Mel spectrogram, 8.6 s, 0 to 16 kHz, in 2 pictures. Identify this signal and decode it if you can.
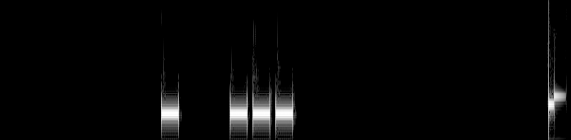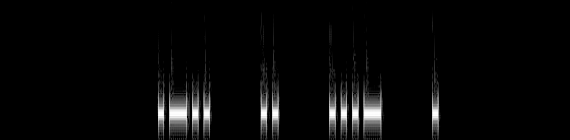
Morse code, heard as a keyed tone, about 28 wpm, spaced as for 16 wpm, 700 Hz. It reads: TO LIVE
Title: 3x Character Spacing - Top 200 Words - 28wpm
